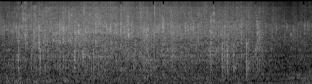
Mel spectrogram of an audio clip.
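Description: Chopped potatoes, dill and onions fry in a pot with a steady, loud broadband sizzle that holds for about three seconds and eases slightly near the end; no one speaks.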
